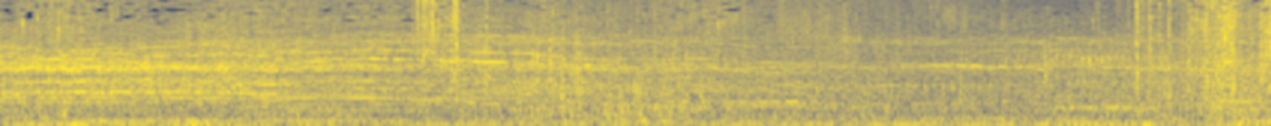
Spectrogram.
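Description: A gun fires with energy blasts.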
